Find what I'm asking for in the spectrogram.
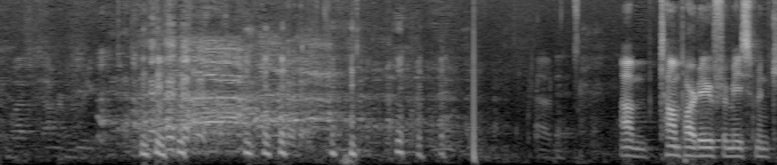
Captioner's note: laughter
